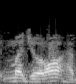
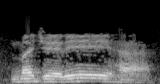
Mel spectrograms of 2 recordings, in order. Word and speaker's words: مَجْرِيهَا: If you were to not know what an imala is, you would say majraha, but that's a mistake. You have to pronounce it with an imala. An imala is pronounced as this, majreha, majreha.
